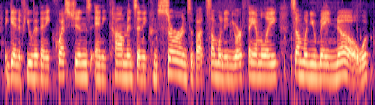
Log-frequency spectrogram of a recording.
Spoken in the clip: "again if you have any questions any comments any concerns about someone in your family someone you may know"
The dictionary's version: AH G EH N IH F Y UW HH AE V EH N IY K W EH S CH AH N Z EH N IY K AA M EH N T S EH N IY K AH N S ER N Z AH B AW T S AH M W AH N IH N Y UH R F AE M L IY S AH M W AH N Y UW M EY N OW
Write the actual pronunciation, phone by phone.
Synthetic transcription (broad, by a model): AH G EH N IH F Y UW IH V EH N IY K W EH S CH AH N Z EH N IY K AA M EH N T S EH N IY K N S ER N Z AH B AW T S AH M W AH N IH N Y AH R F AE M L IY S AH M W AH N Y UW M EY N OW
